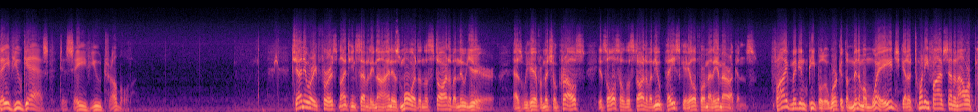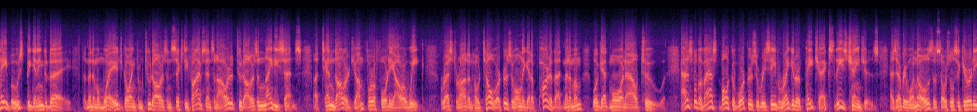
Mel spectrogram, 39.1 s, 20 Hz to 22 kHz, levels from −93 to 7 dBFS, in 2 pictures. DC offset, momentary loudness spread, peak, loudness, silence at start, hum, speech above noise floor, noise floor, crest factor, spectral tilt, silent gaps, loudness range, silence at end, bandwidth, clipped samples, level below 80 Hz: under 0.1%; 7 LU; -2 dBFS; -17 LUFS; 0 s; none; 34 dB; -51 dBFS; 16 dB; -5.5 dB/octave; none; 4 LU; 0 s; 11 kHz; under 0.1%; -54 dBFS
